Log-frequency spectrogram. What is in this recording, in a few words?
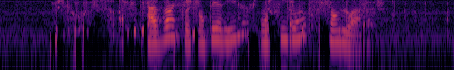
long example separated french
